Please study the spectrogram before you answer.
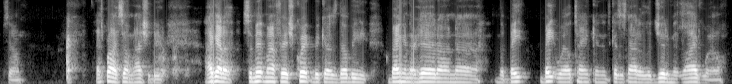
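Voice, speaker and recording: A man, hosting a fishing channel and telling a lively fishing story in casual chat. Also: mid-range voice, normal speed. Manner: animated storyteller, Southern y'all, laughs at own jokes.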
